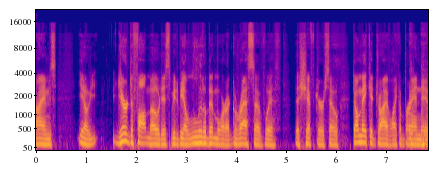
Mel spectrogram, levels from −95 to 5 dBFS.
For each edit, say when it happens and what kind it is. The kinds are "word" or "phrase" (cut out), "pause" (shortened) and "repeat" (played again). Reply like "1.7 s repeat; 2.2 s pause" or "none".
1.5 s word; 2.7 s word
